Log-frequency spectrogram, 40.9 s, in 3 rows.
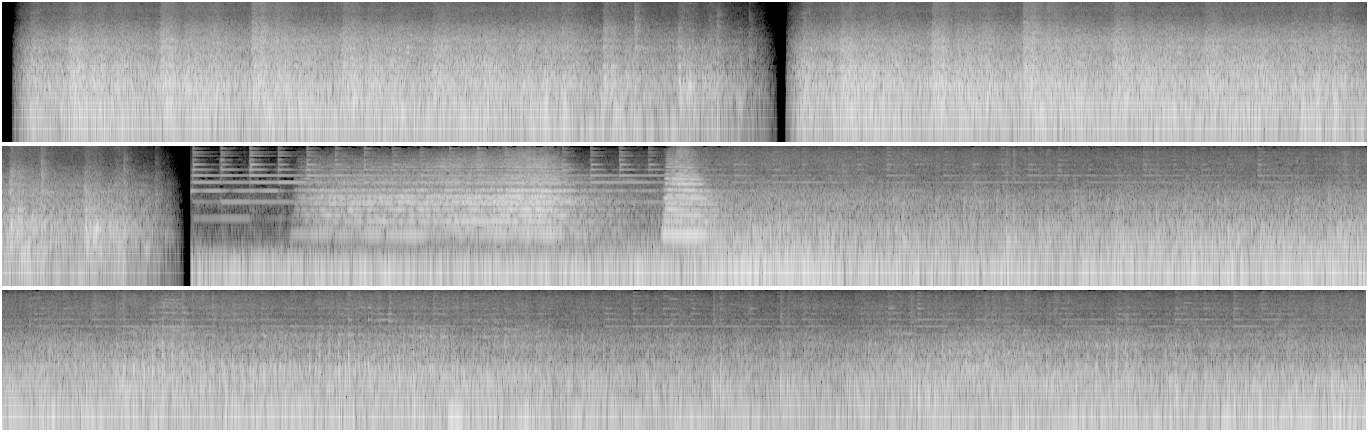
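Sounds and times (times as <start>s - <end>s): freight train rumble and wheel clatter: 0.1s - 40.9s
train horn blasts: 16.6s - 21.0s.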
